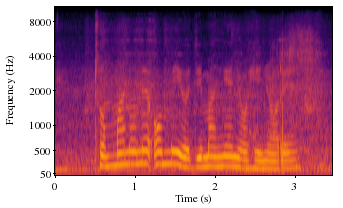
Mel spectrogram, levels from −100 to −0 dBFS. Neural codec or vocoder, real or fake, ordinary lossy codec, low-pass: none; real; none; 9.9 kHz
